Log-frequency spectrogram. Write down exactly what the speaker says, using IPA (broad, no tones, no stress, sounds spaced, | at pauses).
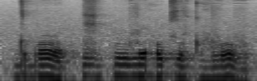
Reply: d ɪ b ɤ | ʐ i̤ p ʉ v e h o t͡ɕ e v tʷ a̤ v ʊ v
